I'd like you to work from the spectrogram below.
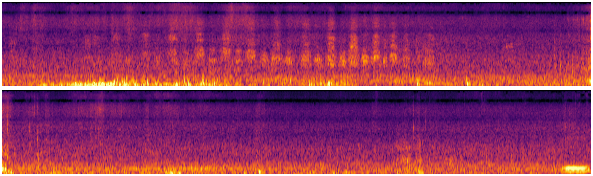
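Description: Honey bees in an open hive under inspection, a steady low buzzing hum throughout, close and moderately loud, with brief handling knocks and no voices.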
